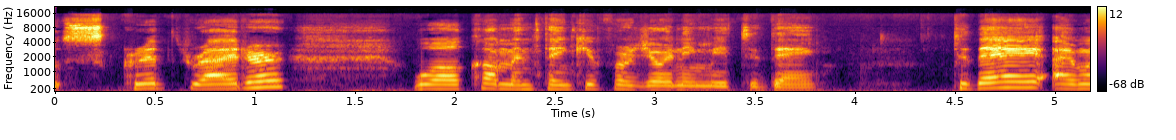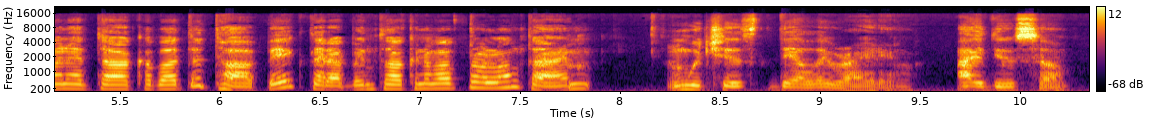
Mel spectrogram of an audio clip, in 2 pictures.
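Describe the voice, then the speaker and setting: A woman from Cuba whose first language is Spanish, hosting a livestream podcast in English with a Cuban accent, chatting in a meandering way with many fillers. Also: fairly low pitch. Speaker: podcast host and poet. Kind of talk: casual livestream chat greeting viewers.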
